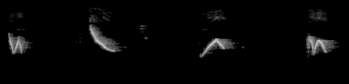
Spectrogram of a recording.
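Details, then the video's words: Red-cowled cardinal song, clear whistled phrases: a zigzag note, a long falling slur, a rising arch and another zigzag, spaced about one second apart on a silent background. "Canto do Cardeal do Nordeste / Galo de Campina / Campina | Red-cowled Cardinal | Paroaria Dominicana"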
